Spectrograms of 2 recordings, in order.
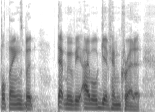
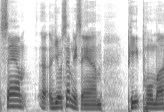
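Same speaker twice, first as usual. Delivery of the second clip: usual speaking voice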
